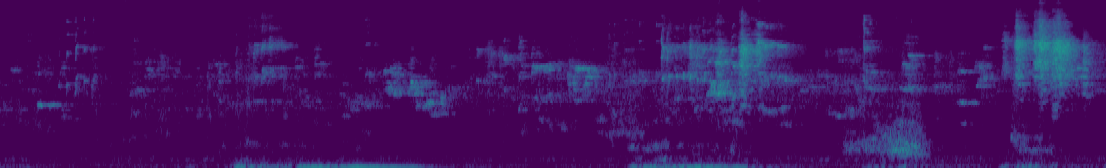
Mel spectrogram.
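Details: Several budgerigars at feeding time, a busy overlapping chatter of high chirps, squawks and warbles, rising in loudness toward the end, with intermittent low rumbling in the background.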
